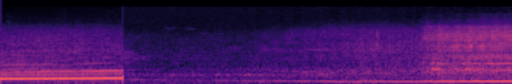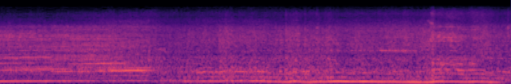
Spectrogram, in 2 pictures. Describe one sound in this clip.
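A rally car engine roars as it speeds closer, growing louder.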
